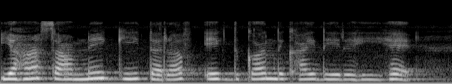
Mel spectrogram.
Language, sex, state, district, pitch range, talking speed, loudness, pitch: Hindi, male, Uttar Pradesh, Lalitpur, 235-255 Hz, 130 wpm, -18 LUFS, 245 Hz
